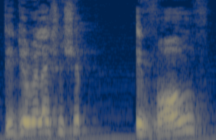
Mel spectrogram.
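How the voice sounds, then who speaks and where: Higher-voiced man hosting an interview. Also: expressive, moderate pace, darkish tone. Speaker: interview host. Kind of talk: live on-stage interviewing. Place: theatre stage before an audience.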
